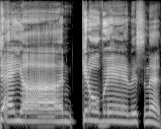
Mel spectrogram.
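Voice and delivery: mock very slow, loud, long drawn-out shout. Retelling how she would call from far away: imitating mom yelling. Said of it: "And she would yell".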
